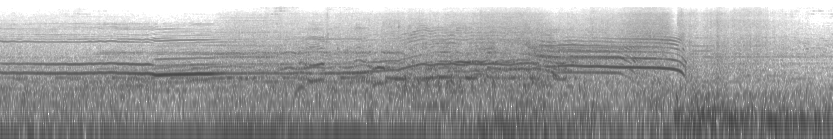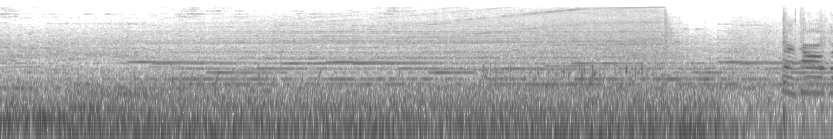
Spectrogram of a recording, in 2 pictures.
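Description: Animated-cartoon voices screaming in one long yell as a raft goes over a waterfall, over a low rush of water; the screams rise and then fall away in a downward glide about seven seconds in. Then long held music notes, with a slow rising high sweep near the end.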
